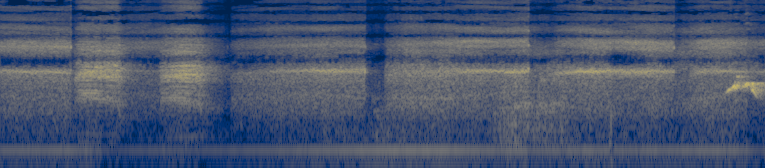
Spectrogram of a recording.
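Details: Three baby cockatiels, under about four weeks old and just fed, give harsh, wheezy rasping calls in repeated hissing bursts.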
